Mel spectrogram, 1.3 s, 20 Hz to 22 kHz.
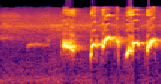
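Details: Red-whiskered bulbul in 'double twisting voice' morning song, used in 2021 to train other birds: one quick phrase of about five bright, twisting whistled notes in close succession.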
